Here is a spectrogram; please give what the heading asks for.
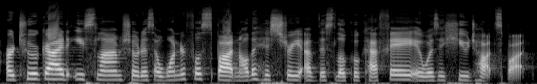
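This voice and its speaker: A woman's voice: mid-range voice, fairly even intonation, brisk, pushed and bright, clear, resonant tone. A woman from Canada reading a polished, informative voice-over for her travel video. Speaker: vlogger narrating. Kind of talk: scripted voice-over narration.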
